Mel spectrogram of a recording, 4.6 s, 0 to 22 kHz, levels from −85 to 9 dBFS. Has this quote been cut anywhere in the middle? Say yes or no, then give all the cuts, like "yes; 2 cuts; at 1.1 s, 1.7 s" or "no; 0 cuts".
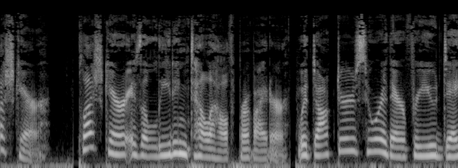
no; 0 cuts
